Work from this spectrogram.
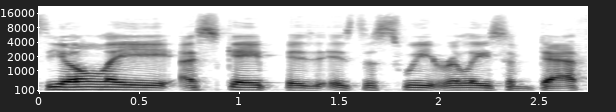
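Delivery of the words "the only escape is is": usual speaking voice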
